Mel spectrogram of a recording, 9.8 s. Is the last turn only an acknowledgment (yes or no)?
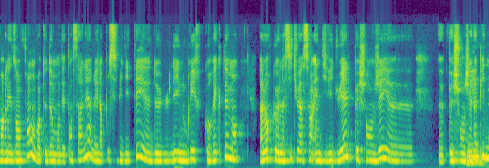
no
